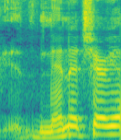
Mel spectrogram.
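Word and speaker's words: Neneh Cherry: Yeah, I think Nina Cherry, I believe is how it's pronounced.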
